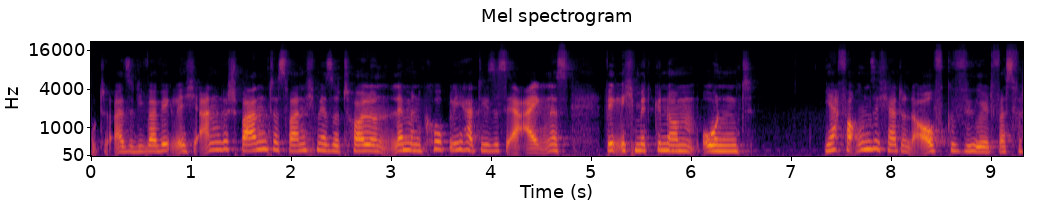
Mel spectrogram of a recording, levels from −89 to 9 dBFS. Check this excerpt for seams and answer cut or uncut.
uncut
